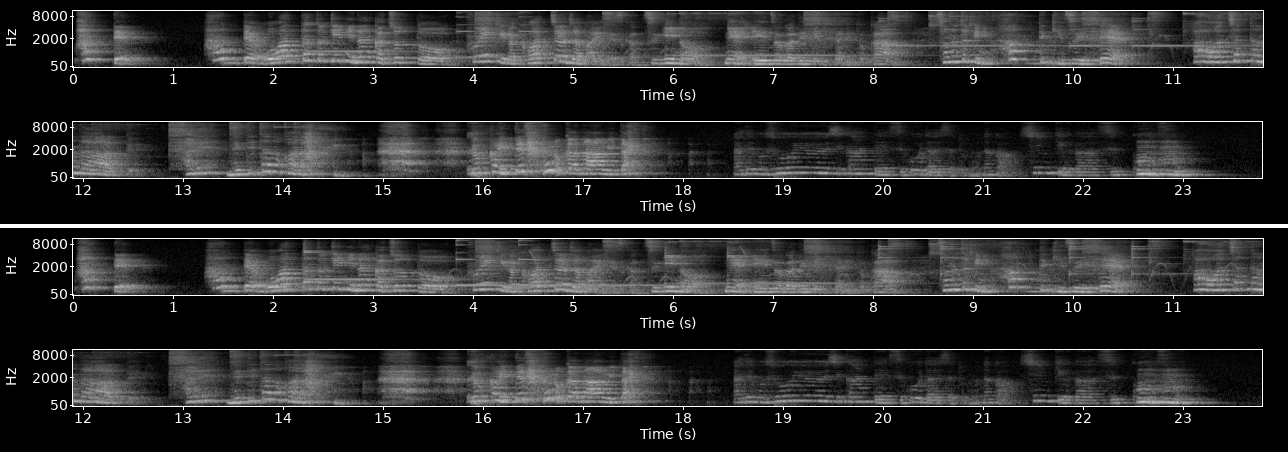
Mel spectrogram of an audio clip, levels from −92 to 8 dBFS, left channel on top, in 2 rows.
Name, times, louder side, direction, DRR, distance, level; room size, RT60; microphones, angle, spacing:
voice 1, 0.0-0.7 1.3-8.3 8.6-10.6 11.2-12.5 13.0-14.6 14.9-17.7 22.5-23.0, left 1 dB, 55° left, -3 dB, 1.7 m, -28 dB
voice 2, 1.5-1.9 9.5-10.0 15.8-16.2 18.5-23.1, equal, 5° right, -10 dB, 2.6 m, -39 dB
sound 1, 2.3-12.3, right 4 dB, 70° right, 0.8 m, -41 dB
Gunshot gunfire, 4.0-4.6 5.3-7.0 7.3-9.5 10.1-12.6 12.8-14.2, left 2 dB, 35° left, 2.1 m, -43 dB
10.0 x 3.8 x 2.6 m, 0.63 s
head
